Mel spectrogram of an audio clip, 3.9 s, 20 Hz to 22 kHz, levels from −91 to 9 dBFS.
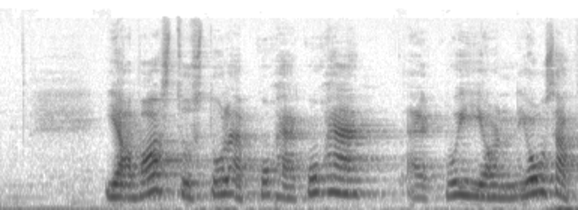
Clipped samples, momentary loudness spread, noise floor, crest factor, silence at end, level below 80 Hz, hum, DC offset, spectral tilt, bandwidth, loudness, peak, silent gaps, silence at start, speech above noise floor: under 0.1%; 7 LU; -47 dBFS; 18 dB; 0 s; -52 dBFS; none; under 0.1%; -5 dB/octave; 16.5 kHz; -26 LUFS; -8 dBFS; none; 0 s; 21 dB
